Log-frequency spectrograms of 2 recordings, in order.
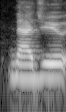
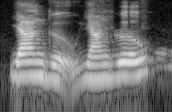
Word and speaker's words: Nyangu: Naju is going to actually, Yagu is going to be at NYANGU Amos at That's Yahoo, yeah. Yangu, Yes.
